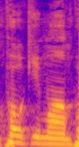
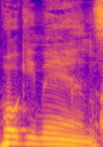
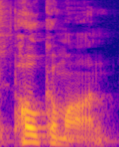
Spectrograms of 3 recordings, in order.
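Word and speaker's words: Pokémon: I'm like that one parent who keeps calling Pokemon Pokemans. – Oh, stop. – Yeah. – Dude, that was my parents. – That's hurtful. – It was cringe, dude. It was cringe. I was like, say it right.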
